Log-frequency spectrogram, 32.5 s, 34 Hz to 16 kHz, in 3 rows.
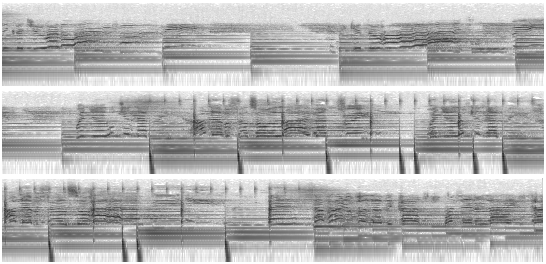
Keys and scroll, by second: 0.8 ctrl+space, 1.5 f, 2.7 Return, 32.3 Delete.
